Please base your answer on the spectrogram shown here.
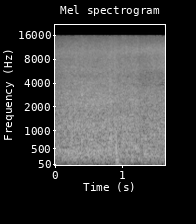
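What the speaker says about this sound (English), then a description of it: "Oh, it's just a little waterfall." Small waterfall inside a cave at the Enchanted Forest, a steady broadband rush of falling water filling the whole clip, close and continuous with no voices.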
